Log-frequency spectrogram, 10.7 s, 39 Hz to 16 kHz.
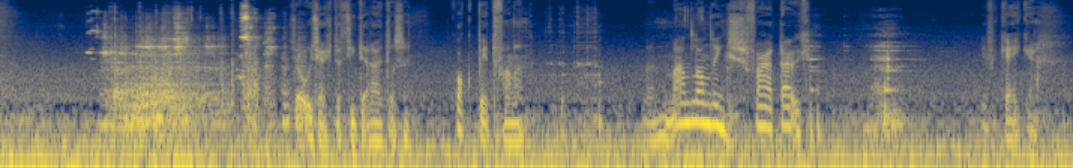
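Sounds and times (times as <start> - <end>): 
small doors being swung and shut with metallic clatter: 0.8 - 3.2
speech: 2.8 - 5.8, 6.5 - 9.1, 9.8 - 10.6.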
